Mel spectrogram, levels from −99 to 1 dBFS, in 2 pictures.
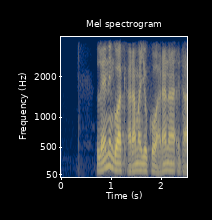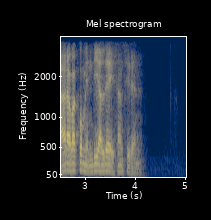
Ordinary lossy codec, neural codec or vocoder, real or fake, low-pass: AAC, 24 kbps; codec, 16 kHz in and 24 kHz out, 1 kbps, XY-Tokenizer; fake; 3.6 kHz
